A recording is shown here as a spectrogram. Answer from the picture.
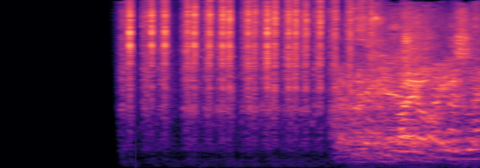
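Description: After a second of silence, a quick, uneven run of sharp clicks for about two seconds, then voices rising in a general hubbub.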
